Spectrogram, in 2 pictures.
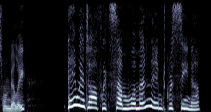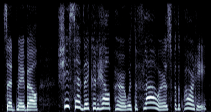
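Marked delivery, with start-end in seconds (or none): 1.3-4.0 high-pitched character voice; Maybelle, young character voice. Acted. 5.4-8.4 high-pitched character voice; Maybelle, young character voice. Acted.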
